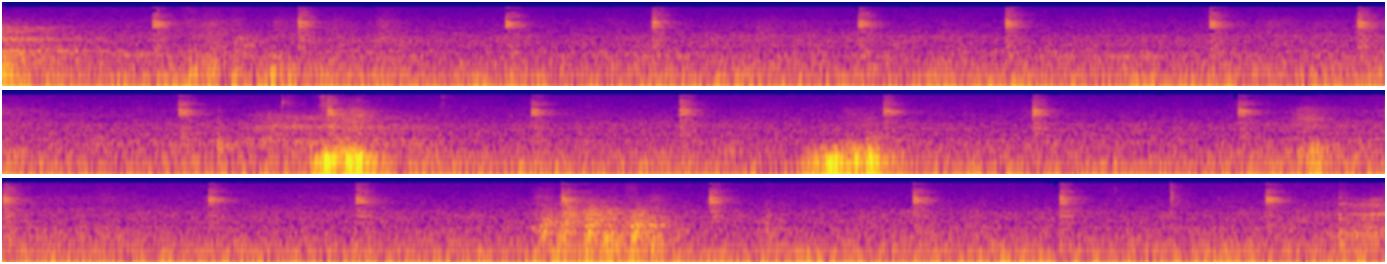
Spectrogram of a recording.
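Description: Near silence with faint, even ticking, a little under two ticks a second, and a couple of soft low knocks about halfway through.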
